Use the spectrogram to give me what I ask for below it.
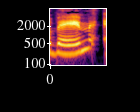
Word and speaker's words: Boehm: All right, I am so excited to introduce our guest today, Rachel Boehm. Is that how you say your last name? – You nailed it. – Awesome. Rachel Boehm.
